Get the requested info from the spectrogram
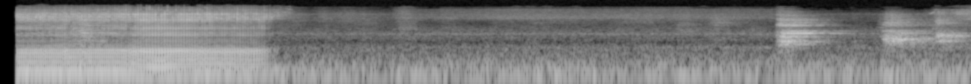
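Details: Smile, a pied female French Bulldog, snoring loudly: a long buzzy, harmonic rasp of over a second, then quiet breathing with faint rustles indoors.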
